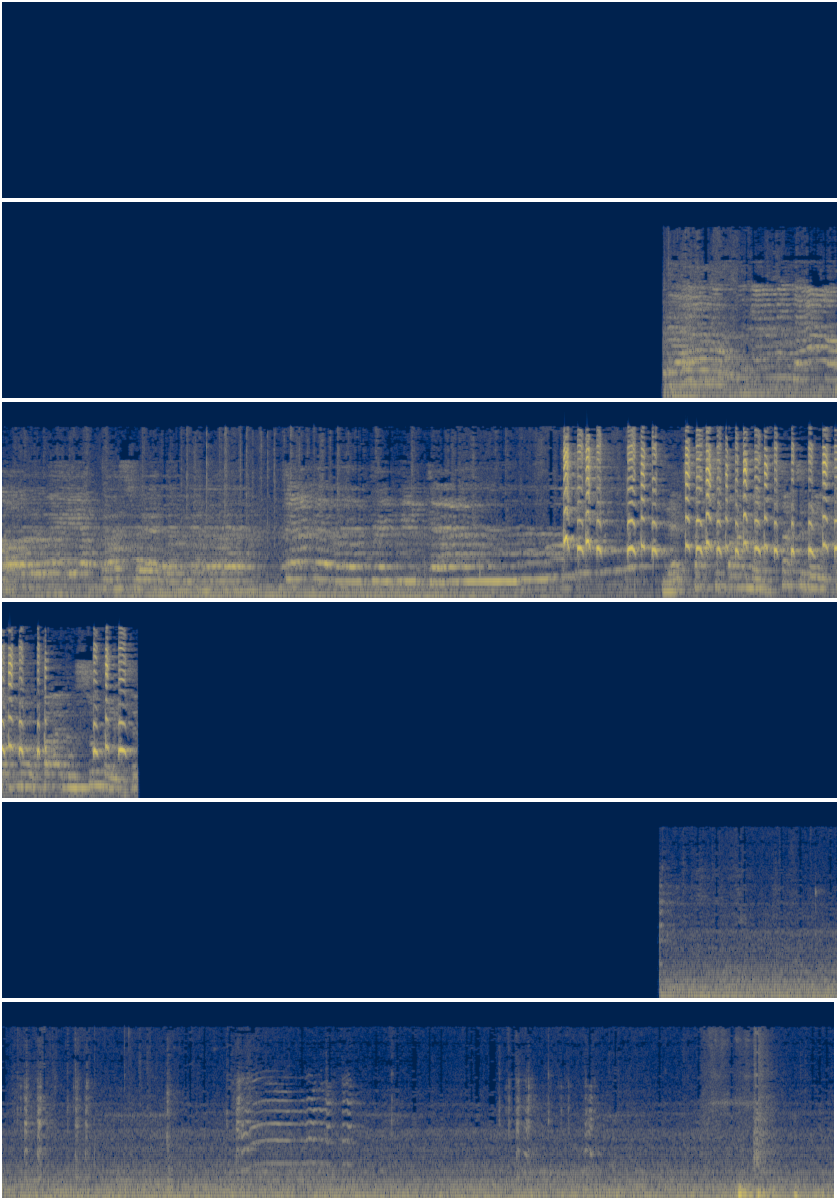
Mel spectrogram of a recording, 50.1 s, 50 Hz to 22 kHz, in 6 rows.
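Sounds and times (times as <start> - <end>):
squeaky toy squeaking: 22.3 - 26.4
steady low hum: 40.0 - 50.0
cat meowing: 41.9 - 42.8, 44.0 - 45.5, 46.7 - 47.9.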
